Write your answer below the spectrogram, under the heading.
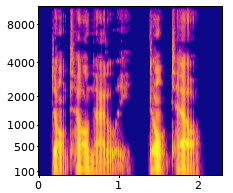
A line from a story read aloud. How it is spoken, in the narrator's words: murmured in that low, threatening voice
